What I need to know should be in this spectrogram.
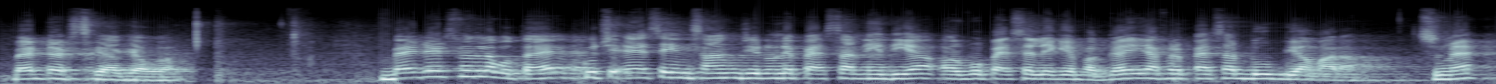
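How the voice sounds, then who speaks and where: Male accounting teacher, higher voice, quizzes himself step by step, roomy echo. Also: lively intonation, fast talker, slight background noise. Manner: explains step by step, asks and answers his own questions. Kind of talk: accounting lecture.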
